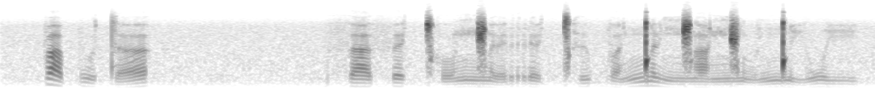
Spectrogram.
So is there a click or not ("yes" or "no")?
yes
